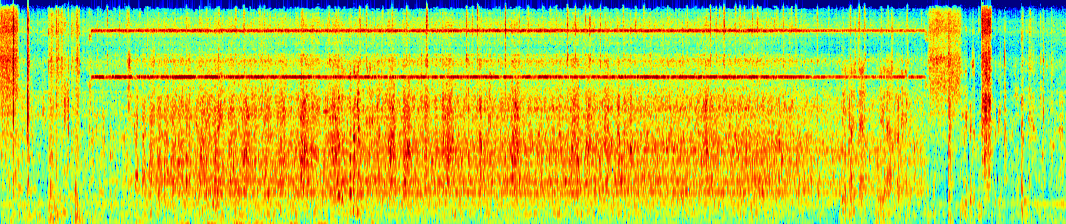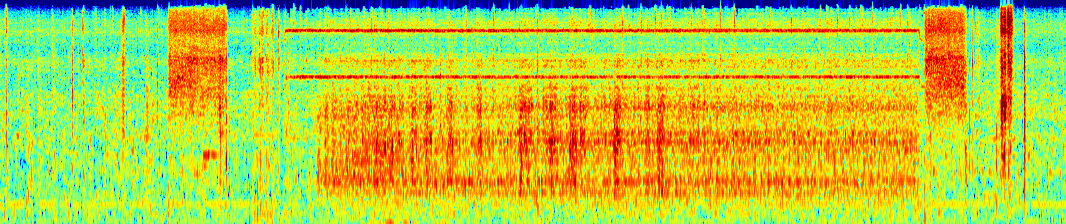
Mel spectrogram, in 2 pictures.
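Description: Valve seat machine spinning a single-blade radius cutter in an exhaust valve seat of a cylinder head: a steady high whine over a rough chattering cut. It runs in two passes, one of about twelve seconds and one of about ten seconds, with a short hiss in the pause between them.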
